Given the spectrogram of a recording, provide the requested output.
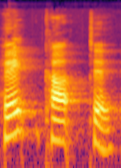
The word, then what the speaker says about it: Hecate: Okay, so it's pronounced Hekate.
